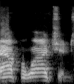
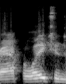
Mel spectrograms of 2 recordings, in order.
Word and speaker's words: Appalachians: And the Appalachians or Appalachians, however you want to pronounce it, uh the eastern spine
